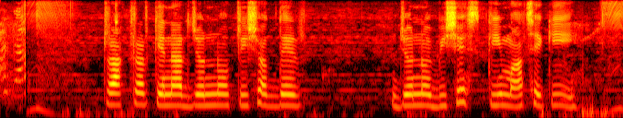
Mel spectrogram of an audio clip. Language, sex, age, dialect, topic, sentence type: Bengali, female, 18-24, Northern/Varendri, agriculture, statement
